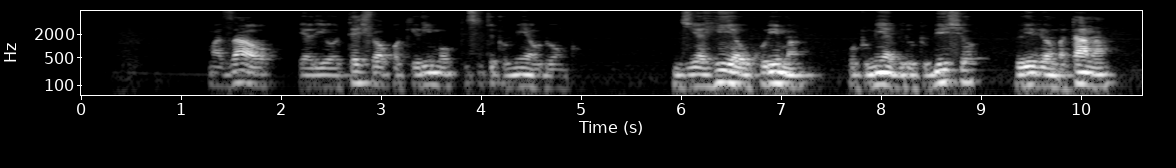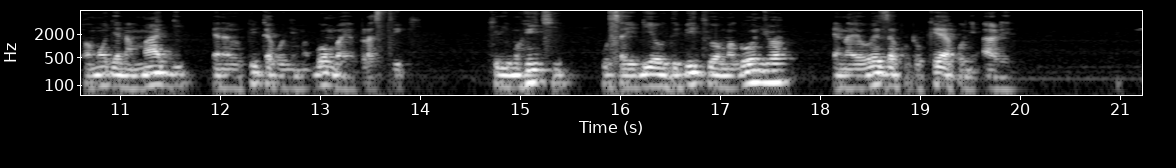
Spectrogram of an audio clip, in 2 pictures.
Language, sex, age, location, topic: Swahili, male, 25-35, Dar es Salaam, agriculture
